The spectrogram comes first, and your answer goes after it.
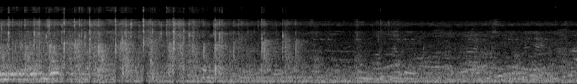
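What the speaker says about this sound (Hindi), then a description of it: "एक बार जोरदार तालियां नैना के लिए।" Audience clapping for a dance competition winner at a Durga temple courtyard prize ceremony, brisk applause fading out over a few seconds under a crowd murmur.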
